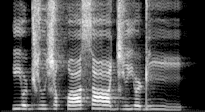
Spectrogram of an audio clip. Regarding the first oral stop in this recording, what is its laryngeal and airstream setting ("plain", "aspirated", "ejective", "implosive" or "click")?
plain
